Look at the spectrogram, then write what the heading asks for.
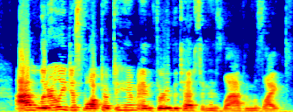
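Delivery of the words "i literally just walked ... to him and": ordinary delivery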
